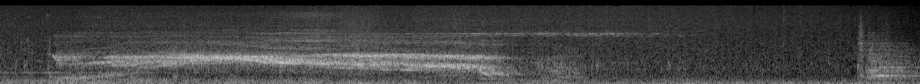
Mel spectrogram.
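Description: Steady hiss of rain over the rumbling clatter of a moving train, with a loud, wavering siren-like wail rising and falling through the first half before the noise settles back.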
